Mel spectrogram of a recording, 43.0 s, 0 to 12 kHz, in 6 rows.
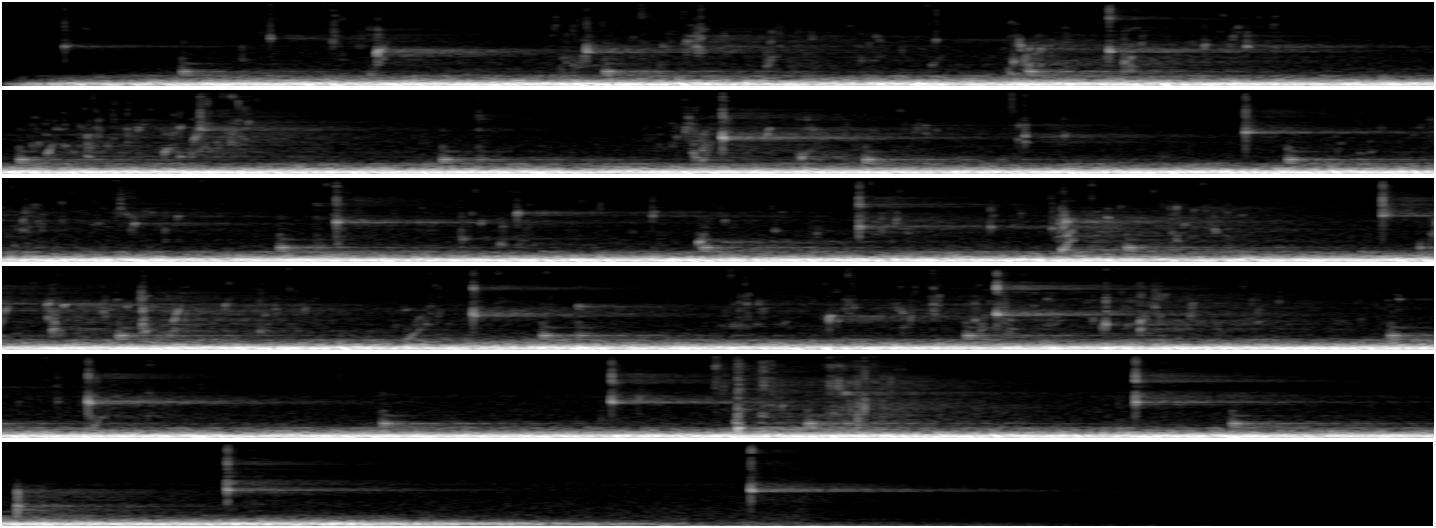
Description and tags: Wastewater with Water dripping
this sound made by 7 different tracks, 2 different water dropping tracks and 1 Lake Waves and 4 noise ambiance with EQ and big room reverb
Water-dripping, general-noise, white-noise, ambiance, atmo, sullage, background-sound, Waves, field-recording, Lake, horror, movie-fx, ambience, atmospheric, Wastewater, noise, background, fx, soundscape, atmosphere, atmos, ambient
